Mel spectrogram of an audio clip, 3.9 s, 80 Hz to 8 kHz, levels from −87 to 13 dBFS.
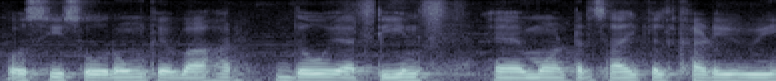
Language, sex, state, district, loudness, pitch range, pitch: Hindi, male, Uttar Pradesh, Lalitpur, -13 LUFS, 115-120 Hz, 115 Hz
